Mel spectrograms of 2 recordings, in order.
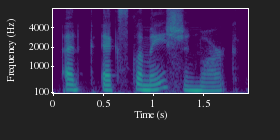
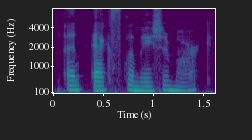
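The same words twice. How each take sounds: The two takes are said the same way.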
